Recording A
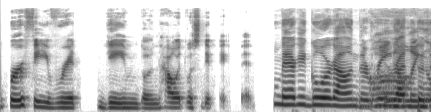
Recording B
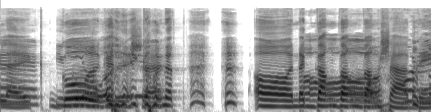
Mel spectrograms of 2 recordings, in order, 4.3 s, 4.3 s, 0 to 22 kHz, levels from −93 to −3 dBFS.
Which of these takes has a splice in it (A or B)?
A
